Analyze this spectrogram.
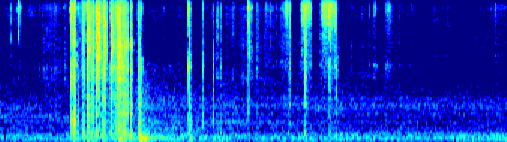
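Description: Deck of tarot cards being shuffled and handled: a dense rustle of card shuffling about a second in, then a few scattered sharp card snaps.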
